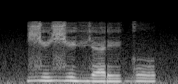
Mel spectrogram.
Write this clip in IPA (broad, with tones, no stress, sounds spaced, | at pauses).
ʑ e˦ ʑ e˦˨ vʲ æ˨˩ ɾ e˧˩˧ ɡ o˨˩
